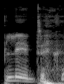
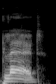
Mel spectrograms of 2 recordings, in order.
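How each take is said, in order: First: The vowel sounds like the one in 'lid'. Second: The vowel sounds like the one in 'bed'. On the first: "I know it's pronounced Blid" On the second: "A lot of people will pronounce it Bled, because it's spelled Bled"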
